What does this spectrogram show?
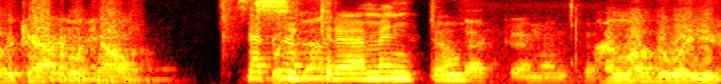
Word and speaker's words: Sacramento: No, Sacramento is correct, but I love the accent you put on it, Sacramento. Sacramento. Yes. And when the Spanish were here, it was Sacramento. They make the R trill.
